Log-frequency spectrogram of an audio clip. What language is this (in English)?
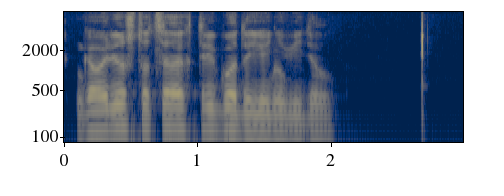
Russian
